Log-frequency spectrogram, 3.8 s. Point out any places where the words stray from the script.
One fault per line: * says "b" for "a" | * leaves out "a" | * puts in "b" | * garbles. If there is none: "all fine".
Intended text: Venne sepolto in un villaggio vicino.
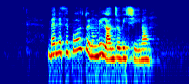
all fine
